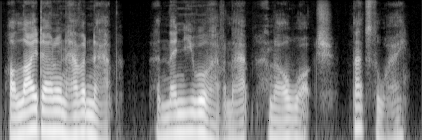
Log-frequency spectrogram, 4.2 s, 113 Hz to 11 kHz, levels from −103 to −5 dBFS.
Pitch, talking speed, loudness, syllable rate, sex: 120 Hz, 270 wpm, -17 LUFS, 5.9 syllables/s, male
